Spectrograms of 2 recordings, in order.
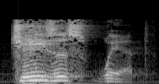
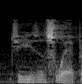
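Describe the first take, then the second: First: Each word drawn out slowly and loudly; slow, loud group recital. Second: Said in the usual way. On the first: Shown as a demonstration. Preacher leading the church in reciting, slow and loud. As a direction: lead the room through it, slow and loud. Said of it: "One, two, three, together". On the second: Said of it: "Okay, ready? One, two, three".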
